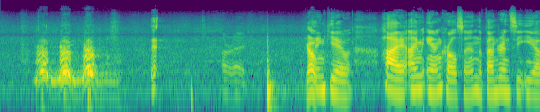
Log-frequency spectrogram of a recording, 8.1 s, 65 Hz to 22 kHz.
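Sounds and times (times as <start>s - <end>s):
dog barking: 0.5s - 1.8s
speech: 4.6s - 8.0s.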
